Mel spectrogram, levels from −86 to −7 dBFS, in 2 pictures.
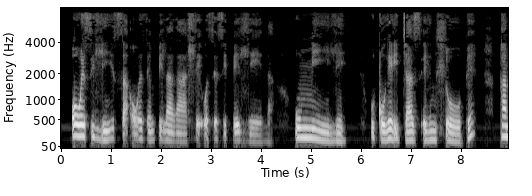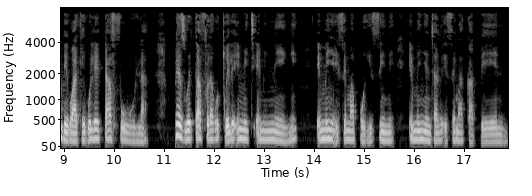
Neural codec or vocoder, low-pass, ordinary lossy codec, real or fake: none; 7.2 kHz; MP3, 32 kbps; real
